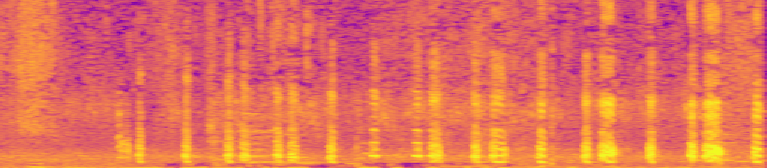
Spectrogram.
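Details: Partridge calls in a rhythmic series of hoarse, clucking notes, starting quietly and growing louder and more regular, with a faint low background hum.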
